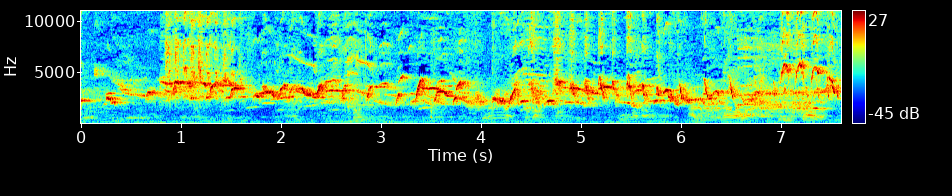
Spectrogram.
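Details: Caged greater green leafbird, a competition bird and twice first-place winner, singing a busy warbling song of quick whistles and chattering notes, over heavy background noise.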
